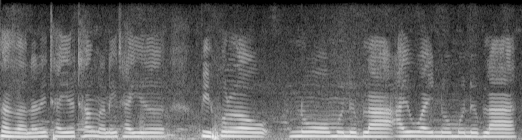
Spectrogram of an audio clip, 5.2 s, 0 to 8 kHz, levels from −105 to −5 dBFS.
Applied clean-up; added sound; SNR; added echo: none; none; none; none.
